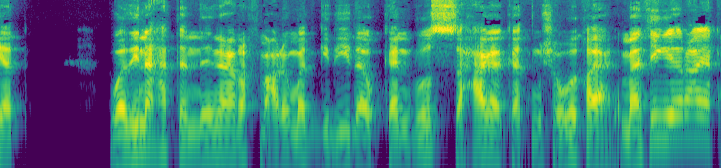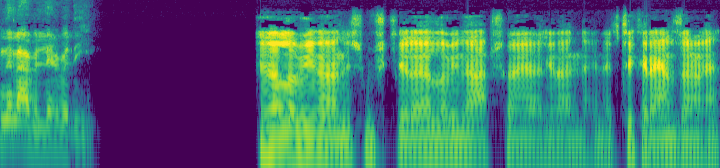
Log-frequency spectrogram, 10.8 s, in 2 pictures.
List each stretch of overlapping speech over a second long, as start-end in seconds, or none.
none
